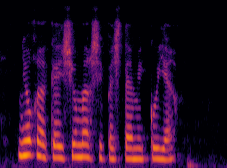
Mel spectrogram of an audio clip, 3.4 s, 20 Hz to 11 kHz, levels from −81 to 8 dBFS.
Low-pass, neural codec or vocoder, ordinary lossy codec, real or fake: 7.2 kHz; codec, 16 kHz, 16 kbps, FunCodec, trained on LibriTTS, 50 frames a second; Opus, 24 kbps; fake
